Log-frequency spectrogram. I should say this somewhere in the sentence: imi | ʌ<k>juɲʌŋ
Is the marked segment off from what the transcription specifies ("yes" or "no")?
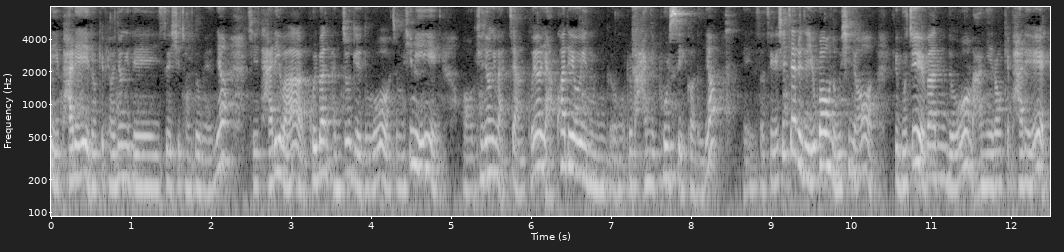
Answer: no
